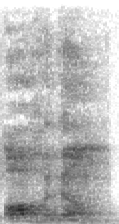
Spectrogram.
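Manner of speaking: loud, lengthened ÓR in "órgão", weak "gão"; stress on first syllable. Shown as a demonstration. Teacher repeating the example for students, ÓR stressed in "órgão". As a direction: punch ÓR, falling off on "gão". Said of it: "a sílaba forte".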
